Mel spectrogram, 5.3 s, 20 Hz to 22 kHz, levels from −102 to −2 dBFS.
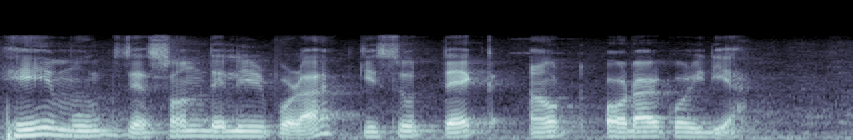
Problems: constant background noise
